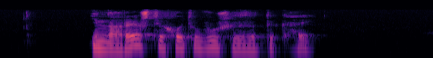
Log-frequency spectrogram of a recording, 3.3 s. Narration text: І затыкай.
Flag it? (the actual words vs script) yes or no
yes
